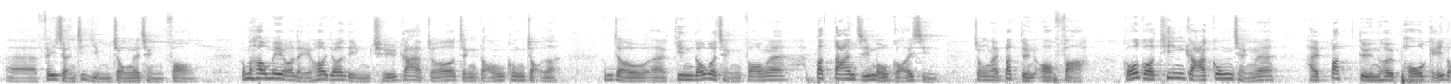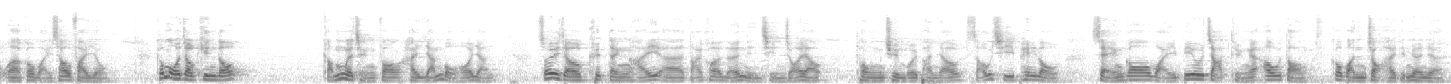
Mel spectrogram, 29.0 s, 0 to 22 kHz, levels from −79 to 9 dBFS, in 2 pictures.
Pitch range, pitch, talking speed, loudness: 110-145 Hz, 125 Hz, 260 characters per minute, -34 LUFS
